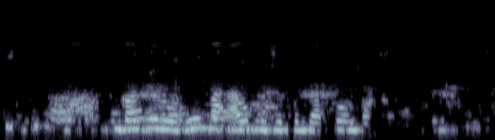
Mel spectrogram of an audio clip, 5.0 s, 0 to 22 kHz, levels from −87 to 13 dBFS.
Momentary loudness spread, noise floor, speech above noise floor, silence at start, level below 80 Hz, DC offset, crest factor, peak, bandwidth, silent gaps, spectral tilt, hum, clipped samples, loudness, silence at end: 17 LU; -51 dBFS; 30 dB; 0.05 s; -72 dBFS; under 0.1%; 18 dB; -6 dBFS; 5.2 kHz; none; -11 dB/octave; none; under 0.1%; -22 LUFS; 0.4 s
